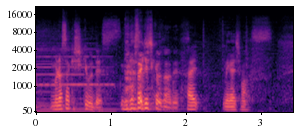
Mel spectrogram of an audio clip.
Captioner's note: laughs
